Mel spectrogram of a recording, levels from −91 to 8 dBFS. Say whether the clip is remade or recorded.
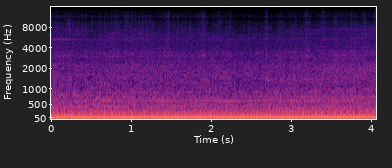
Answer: recorded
